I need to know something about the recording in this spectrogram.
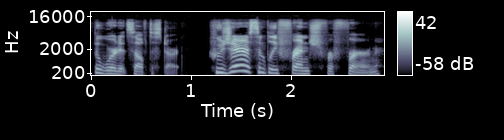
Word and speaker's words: fougère: We are unpacking the fougère, pronounced f o u g è r.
